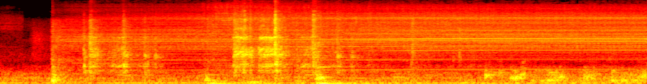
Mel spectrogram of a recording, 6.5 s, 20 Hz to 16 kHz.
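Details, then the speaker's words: John Deere 6115M tractor, key on after fuel filter change: steady high electric lift pump hum with light clicks as it fills the new filter and purges air; normal fuel lift pump priming. "you can hear it filling it up I can still hear it running at least it sounds that way"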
